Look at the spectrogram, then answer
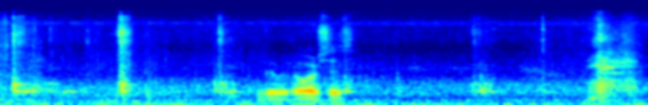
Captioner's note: sighs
